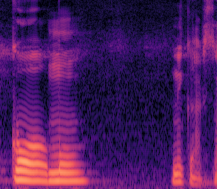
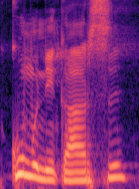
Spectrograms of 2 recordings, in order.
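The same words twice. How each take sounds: First: "comunicar-se" very slow, with the lowered Mozambican vowels; Mozambican pronunciation. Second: "Comunicar-se" slowly, stretched, louder, rising at the end; European pronunciation. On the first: ("comunicar-se" à moçambicana, com vogais abaixadas) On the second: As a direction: model the European "Comunicar-se" syllable by syllable. ("Comunicar-se" à europeia, devagar) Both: Shown as a demonstration. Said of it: "aqui é comunicar-se".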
